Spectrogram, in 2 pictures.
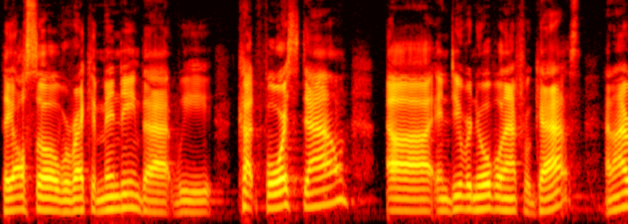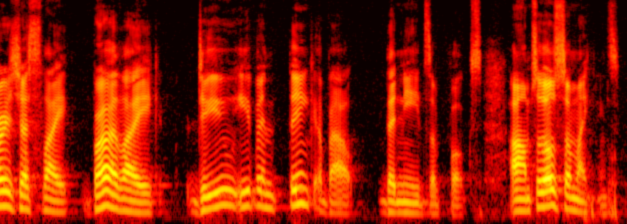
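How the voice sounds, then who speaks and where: A man's voice: medium pitch, animated, normal speed, pushed and bright. A young man running for Congress, answering audience questions at a forum in a loose way, with many fillers and restarts. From Georgia. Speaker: congressional candidate.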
